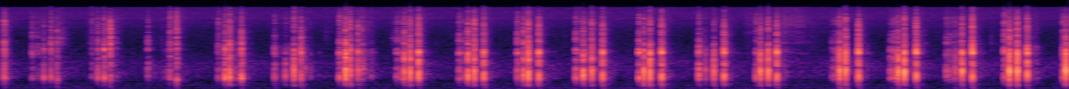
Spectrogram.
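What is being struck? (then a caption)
Kraft cardboard box. A small, hollow brown kraft cardboard box with a round sticker on one face is held in the hands and scratched and tapped with fingernails close to a mini mic. The result is a steady, rhythmic run of short, dry scratchy bursts centered in the midrange with bright edges, each cutting off almost instantly with no low rumble.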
